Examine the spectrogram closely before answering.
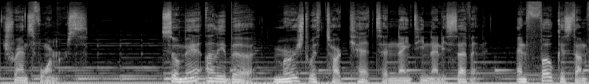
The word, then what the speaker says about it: Tarkett: In the 1950s, they launched a new floor covering in vinyl called Tarkett. The name was chosen to rhyme with parkett, the Swedish word for parquet.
